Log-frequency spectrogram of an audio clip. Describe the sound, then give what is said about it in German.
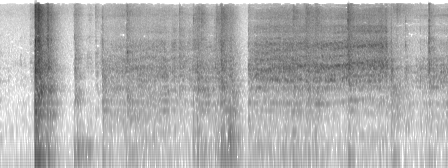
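A battery compartment cover is snapped onto a small plastic Ferrari toy car with the batteries inside: a sharp click up front, then scraping, fiddling plastic handling noises and a few softer clicks, fairly quiet with no talking. “Also würde ich sagen, als nächstes kommt das Fach hier immer drauf.”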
